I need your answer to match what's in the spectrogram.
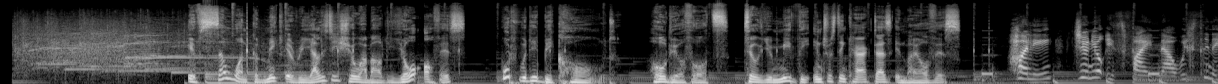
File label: RADIO COMMERCIAL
